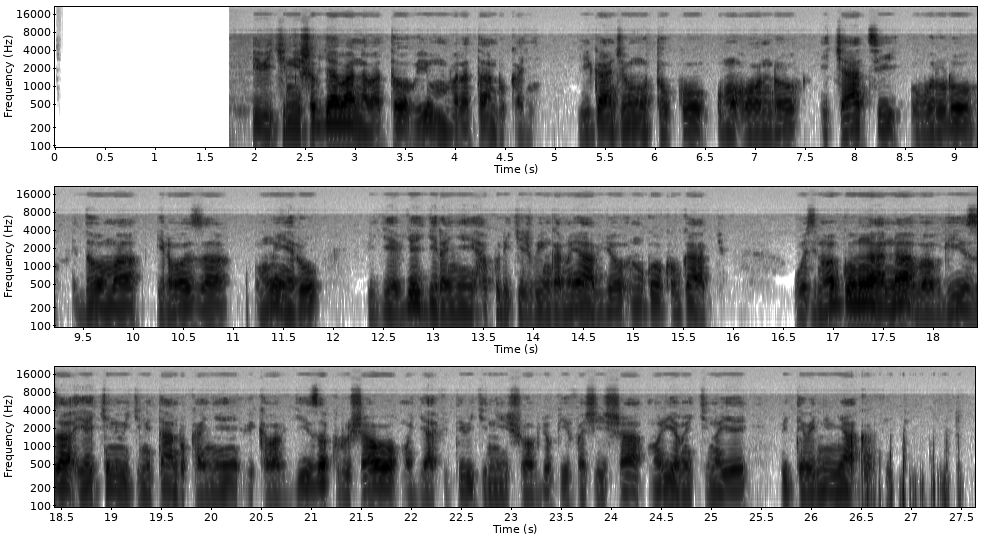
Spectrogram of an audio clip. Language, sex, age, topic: Kinyarwanda, male, 18-24, education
